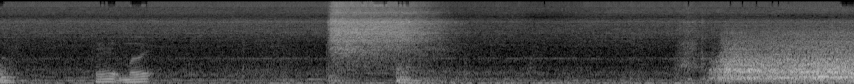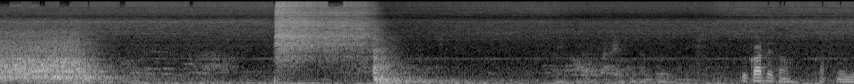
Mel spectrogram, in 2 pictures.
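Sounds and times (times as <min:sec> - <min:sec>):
sharp hiss of cutting machine: 0:00.0 - 0:17.0
low rushing machine noise: 0:07.0 - 0:11.3.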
